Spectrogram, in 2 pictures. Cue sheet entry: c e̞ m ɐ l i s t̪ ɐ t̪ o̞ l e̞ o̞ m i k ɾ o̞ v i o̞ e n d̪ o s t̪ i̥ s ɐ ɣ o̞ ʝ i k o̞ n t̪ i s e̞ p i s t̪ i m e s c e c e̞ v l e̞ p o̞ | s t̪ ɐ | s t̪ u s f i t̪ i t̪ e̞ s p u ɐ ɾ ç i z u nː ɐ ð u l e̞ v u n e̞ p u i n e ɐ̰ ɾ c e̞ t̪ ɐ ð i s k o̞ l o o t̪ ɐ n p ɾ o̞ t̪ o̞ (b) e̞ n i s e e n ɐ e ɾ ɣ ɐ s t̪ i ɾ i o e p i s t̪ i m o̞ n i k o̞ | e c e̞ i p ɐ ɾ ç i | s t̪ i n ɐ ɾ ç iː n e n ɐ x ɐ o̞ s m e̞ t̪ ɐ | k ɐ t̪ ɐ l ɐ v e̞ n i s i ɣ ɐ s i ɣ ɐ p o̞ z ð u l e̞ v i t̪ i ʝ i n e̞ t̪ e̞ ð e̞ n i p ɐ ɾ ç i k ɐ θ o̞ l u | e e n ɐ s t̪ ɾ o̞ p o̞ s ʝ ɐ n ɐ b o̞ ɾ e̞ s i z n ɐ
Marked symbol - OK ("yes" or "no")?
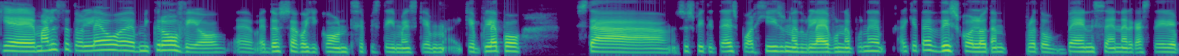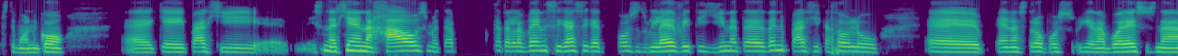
yes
